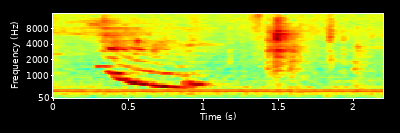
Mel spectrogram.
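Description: A single short whine that glides down in pitch, with a fainter brief one after it, over a steady low hum.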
